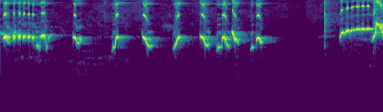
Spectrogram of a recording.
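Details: White-rumped shama with a sharp-sounding song fill. Fluty mid-pitched whistles rise and fall, delivered singly about every half second after an opening rattle. A short silence precedes a final high, rolling flourish.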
